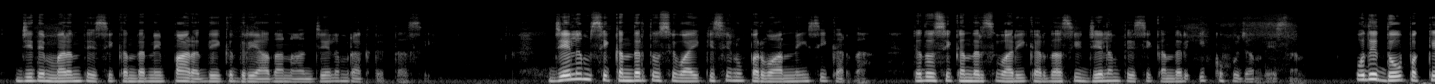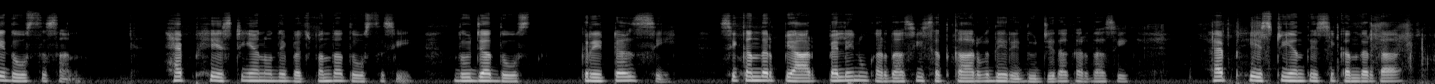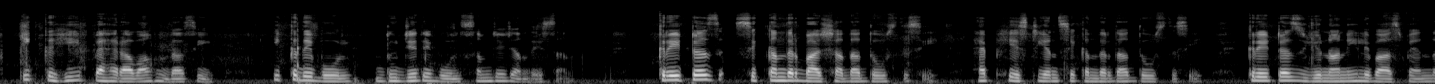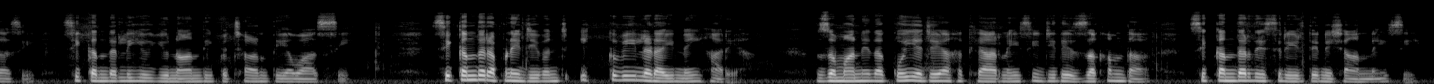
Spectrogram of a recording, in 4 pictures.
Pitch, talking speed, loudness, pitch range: 150 Hz, 140 wpm, -24 LUFS, 140-170 Hz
